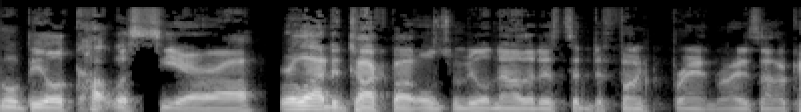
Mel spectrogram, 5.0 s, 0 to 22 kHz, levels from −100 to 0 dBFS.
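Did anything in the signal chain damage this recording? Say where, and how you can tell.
Yes. Throughout the clip, the two channels come from converters on separate clocks that are drifting apart, off by roughly 150 ppm. Their offset grows to about a millisecond, heard as slow flanging.

The network jitter buffer caused repeated stalls (stutter) between 3.47 and 4.09 s. Seven underruns were concealed by stretching sound, longest 42 ms, totalling 99 ms, so the speech drags.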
